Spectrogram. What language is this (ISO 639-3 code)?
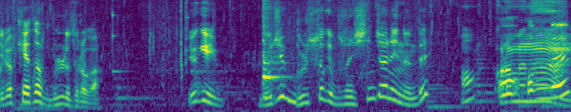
kor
